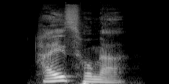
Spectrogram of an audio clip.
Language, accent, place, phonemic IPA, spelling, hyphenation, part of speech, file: German, Germany, Berlin, /ˈhaɪ̯sˌhʊŋɐ/, Heißhunger, Heiß‧hun‧ger, noun, De-Heißhunger.ogg
- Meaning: munchies, craving (for food)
